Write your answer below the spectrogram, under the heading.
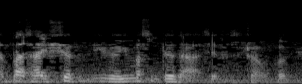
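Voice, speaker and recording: A man at medium pitch, fairly quick pace, with noticeable background noise. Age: 70s. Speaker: travel writer. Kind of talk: interview. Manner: halting.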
